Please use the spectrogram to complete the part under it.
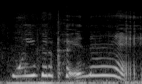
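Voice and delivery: high, loud mock disbelief; incredulous squeal. Real, not acted. Mocking the tiny glove box.

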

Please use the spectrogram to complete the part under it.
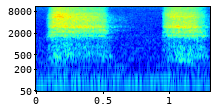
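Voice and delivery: soft hush, almost breathed; gentle shushing. Acted. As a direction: shush the congregation tenderly. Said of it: "is saying to you".

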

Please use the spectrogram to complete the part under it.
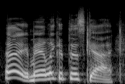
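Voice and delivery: high-pitched re-enacted heckle; mocking call-out. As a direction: call the room's attention to him, mockingly. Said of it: "When somebody started getting really mad at me".

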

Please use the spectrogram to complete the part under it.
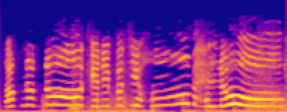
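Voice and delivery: high, loud call through a door. Pretend. Player knocking on a game door, calling out loudly. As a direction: call into the house.

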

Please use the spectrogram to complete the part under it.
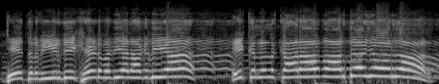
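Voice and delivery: commentator's rallying cry, pitch rising to a peak; rousing crowd call. Real, not acted. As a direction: whip the crowd up for a big roar.

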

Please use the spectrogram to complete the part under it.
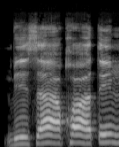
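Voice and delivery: slow "বিসাখাতিম" ending in a long hummed m; joined, stretched recitation. Shown as a demonstration. Teacher shows learners how to read it, long drawn. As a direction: join it up and hold the last m of "বিসাখাতিম". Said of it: "এভাবে পড়বেন".

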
